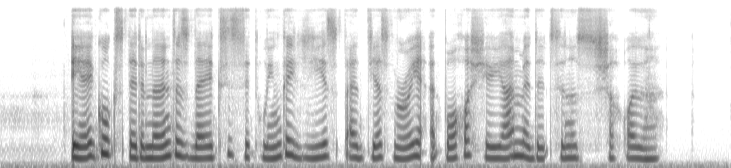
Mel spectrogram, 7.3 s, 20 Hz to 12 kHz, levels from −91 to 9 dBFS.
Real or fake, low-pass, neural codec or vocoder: fake; 9.9 kHz; autoencoder, 22.05 kHz, a latent of 192 numbers a frame, VITS, trained on many speakers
